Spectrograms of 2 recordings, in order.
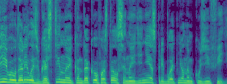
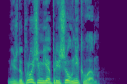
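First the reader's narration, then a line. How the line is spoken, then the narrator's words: Cold reply. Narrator (Russian): холодно ответил Кондаков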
